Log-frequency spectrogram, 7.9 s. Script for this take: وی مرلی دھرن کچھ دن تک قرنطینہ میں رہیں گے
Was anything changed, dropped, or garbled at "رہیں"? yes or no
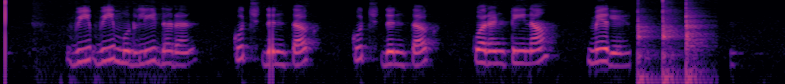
yes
